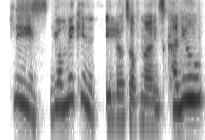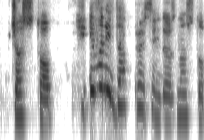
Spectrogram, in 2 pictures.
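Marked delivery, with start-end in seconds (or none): none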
